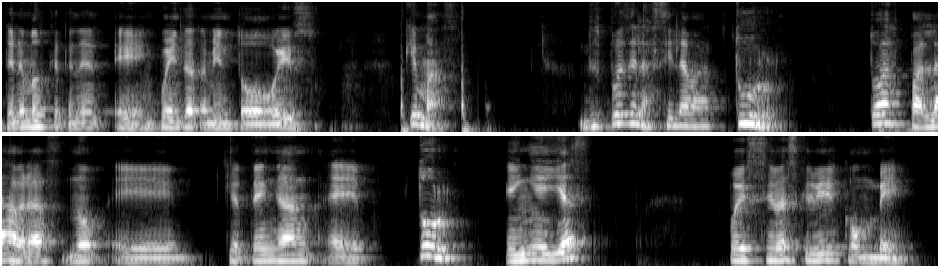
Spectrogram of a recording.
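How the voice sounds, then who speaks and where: A man's voice: medium pitch, unhurried. Peruvian man teaching in an echoey room. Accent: Peruvian Spanish. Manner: repetitive, checks in with the class often. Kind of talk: classroom spelling lesson.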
